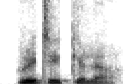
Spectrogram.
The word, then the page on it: reticula: Indian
